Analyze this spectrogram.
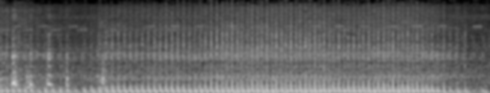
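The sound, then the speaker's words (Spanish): An old motorcycle engine runs with a fast, even putter after a few uneven bursts at the start, then cuts off just before the end. The engine is heard alone, fairly loud and steady. “¿Qué carajo es ese bullicio? Es una moto como del tiempo de Cristóbal Colón.”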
